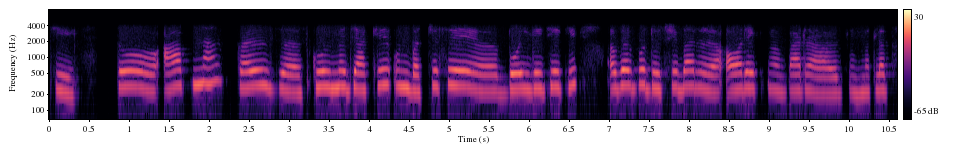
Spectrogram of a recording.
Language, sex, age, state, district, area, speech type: Hindi, female, 30-45, Rajasthan, Jodhpur, rural, conversation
